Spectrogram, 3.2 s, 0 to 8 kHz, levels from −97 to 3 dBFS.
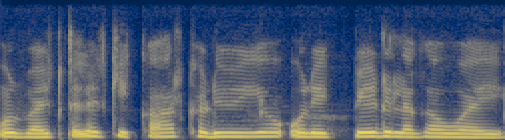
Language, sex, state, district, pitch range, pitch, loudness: Rajasthani, female, Rajasthan, Nagaur, 205-230 Hz, 220 Hz, -14 LUFS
